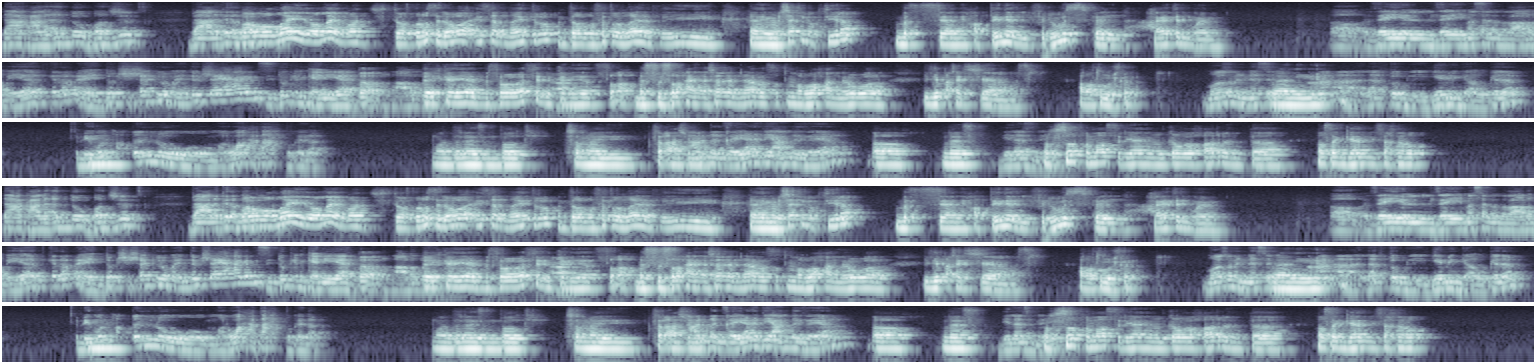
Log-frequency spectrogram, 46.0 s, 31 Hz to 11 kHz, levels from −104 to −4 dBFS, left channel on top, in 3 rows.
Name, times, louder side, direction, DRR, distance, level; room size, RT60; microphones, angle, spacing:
voice 1, 0.0-1.4 1.9-2.8 13.3-19.7 20.8-21.1 27.3-30.5 31.4-33.8 36.5-36.6 37.3-39.1 40.6-41.2, right 2 dB, 45° right, 3 dB, 5.9 m, -23 dB
voice 2, 2.4-8.5 8.9-12.2 18.9-19.1 19.5-24.1 24.5-25.6 26.1-26.6 28.0-28.8 31.5-31.8 34.9-36.0 36.3-37.7 39.3-39.7 40.0-40.4 41.1-43.4 43.8-44.8, equal, 5° left, 2 dB, 2.3 m, -18 dB
19.5 x 12.0 x 3.0 m, 0.34 s
head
